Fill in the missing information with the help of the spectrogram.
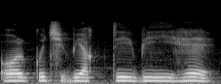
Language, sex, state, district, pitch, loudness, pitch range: Hindi, female, Arunachal Pradesh, Papum Pare, 170 Hz, -14 LUFS, 165-170 Hz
